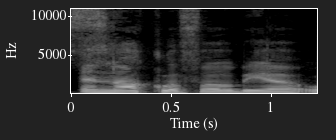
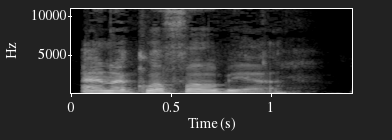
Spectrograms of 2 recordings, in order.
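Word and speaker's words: enochlophobia: And then the one that we were looking up before is Sawa's thing, which is anoclophobia, or wait, I think I pronounced that wrong as well. It is pronounced, hold on. I got the YouTube up. Hold up. – Anoclophobia.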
